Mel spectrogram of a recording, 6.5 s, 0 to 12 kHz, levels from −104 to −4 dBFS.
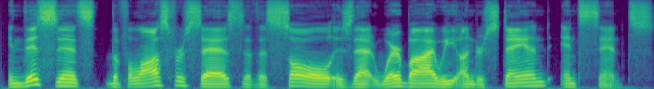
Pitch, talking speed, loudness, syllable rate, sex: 105 Hz, 145 wpm, -20 LUFS, 4.0 syllables/s, male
